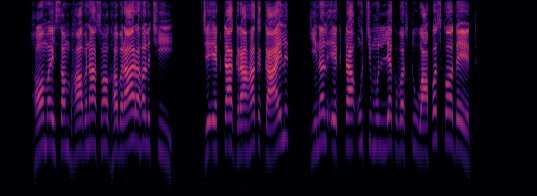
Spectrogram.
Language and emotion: Maithili, fearful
